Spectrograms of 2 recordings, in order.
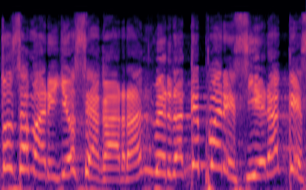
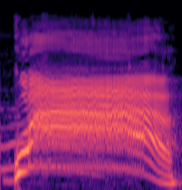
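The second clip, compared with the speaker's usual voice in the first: demonstrated wow shout. Shown as a demonstration. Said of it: "Tienes que decir, no sé". (guau gritado de demostración)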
